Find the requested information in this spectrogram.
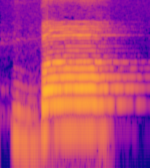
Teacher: تو دونوں ہونٹوں کے تر حصہ سے با ادا ہوتا ہے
